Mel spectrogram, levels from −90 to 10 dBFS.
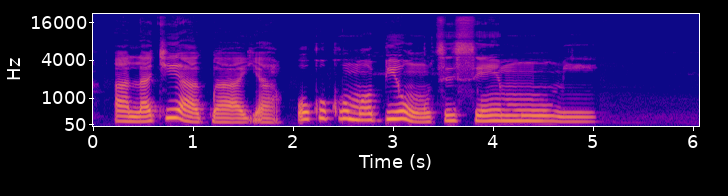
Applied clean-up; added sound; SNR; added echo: none; none; none; none.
